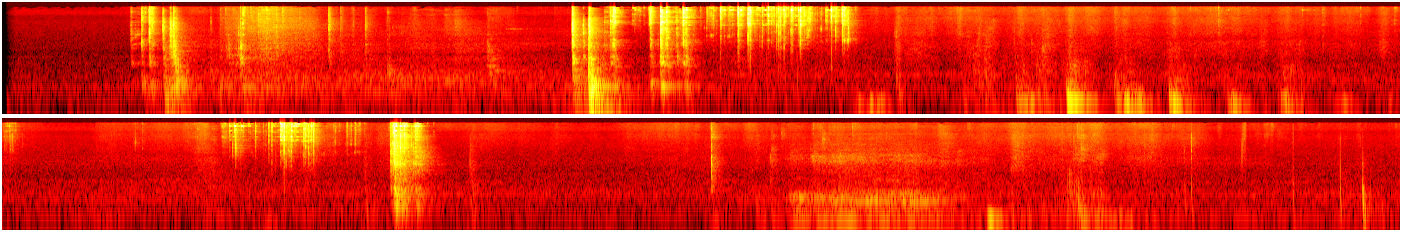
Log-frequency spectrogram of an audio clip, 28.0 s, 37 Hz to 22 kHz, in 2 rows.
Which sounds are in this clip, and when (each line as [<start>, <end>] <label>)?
[1.29, 3.67] door
[5.61, 6.46] door
[6.46, 8.60] keys
[10.05, 14.23] footsteps
[16.18, 18.50] keys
